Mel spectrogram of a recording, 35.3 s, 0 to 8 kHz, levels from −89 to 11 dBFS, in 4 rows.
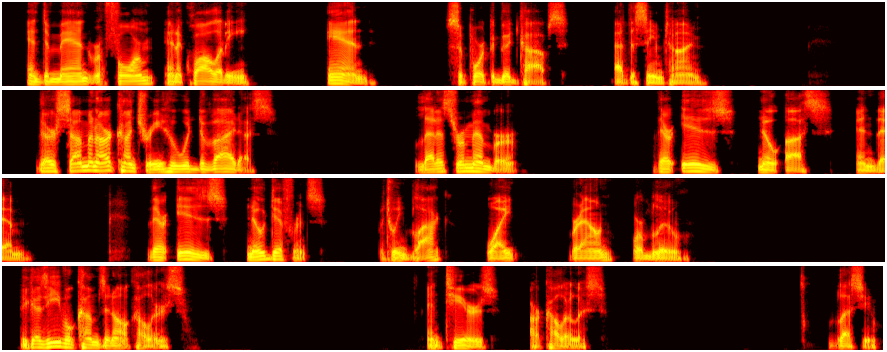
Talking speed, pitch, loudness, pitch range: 95 wpm, 105 Hz, -17 LUFS, 90-120 Hz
